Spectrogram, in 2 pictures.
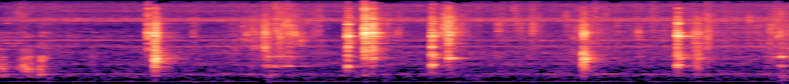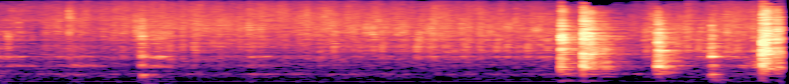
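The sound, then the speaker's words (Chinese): Shrimp sizzle and crackle in hot oil under a steady low hum, with sharp spatula clicks scraping the pan every second or so; the frying grows denser and louder near the end. No one speaks. “这时候呢，你就可以把你的虾子丢进去。”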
